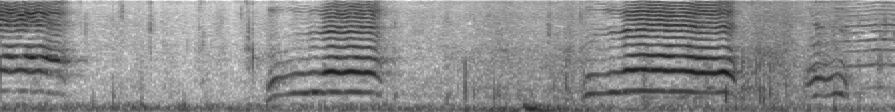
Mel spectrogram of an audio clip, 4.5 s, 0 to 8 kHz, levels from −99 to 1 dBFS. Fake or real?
real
